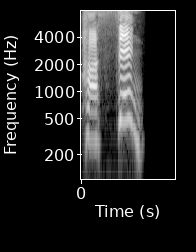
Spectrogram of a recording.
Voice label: "hassen", girl; voice

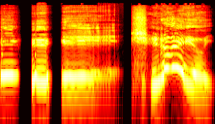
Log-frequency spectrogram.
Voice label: necromancer oldwoman special, voice

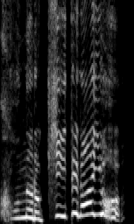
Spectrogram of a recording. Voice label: thief boy start

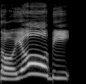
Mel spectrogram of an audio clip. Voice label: "doyoubi", girl; voice

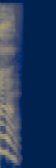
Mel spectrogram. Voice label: "pun", girl; voice; info girl

